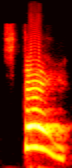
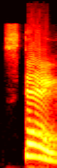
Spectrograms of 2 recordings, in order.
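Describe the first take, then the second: First: Very high, loud squeak; Hello the toy. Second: Loud, raised order; urgent command. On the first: Toy mimics the mother's command, squeaky echo. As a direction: squeak the order back like a toy. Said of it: "said Hello". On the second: Woman urging the toddler to stay, urgent command. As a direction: tell a small child firmly. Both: Acted.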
